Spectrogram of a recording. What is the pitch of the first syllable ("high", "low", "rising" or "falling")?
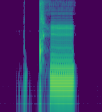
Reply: high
